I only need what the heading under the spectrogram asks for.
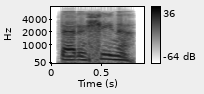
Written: China tera

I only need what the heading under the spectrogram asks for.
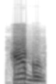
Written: Agu

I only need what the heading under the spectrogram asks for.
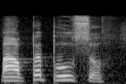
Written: palpa pulso

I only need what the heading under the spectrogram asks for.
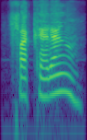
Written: Facaram

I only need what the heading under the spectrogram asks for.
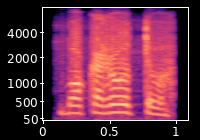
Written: Boca Roto

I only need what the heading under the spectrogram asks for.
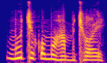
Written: Mucho Como Ham Choi

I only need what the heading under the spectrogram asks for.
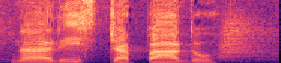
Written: Nariz chapado

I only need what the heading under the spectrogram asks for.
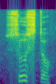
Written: Susto

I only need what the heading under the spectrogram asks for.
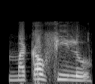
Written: Macau filo

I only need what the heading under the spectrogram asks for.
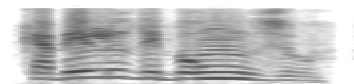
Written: Cabelo di bonzo

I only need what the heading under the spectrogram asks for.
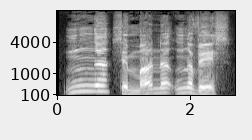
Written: Unga Semana

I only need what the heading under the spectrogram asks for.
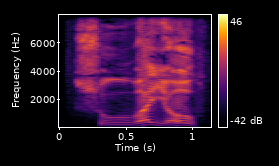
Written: Sua Iou

